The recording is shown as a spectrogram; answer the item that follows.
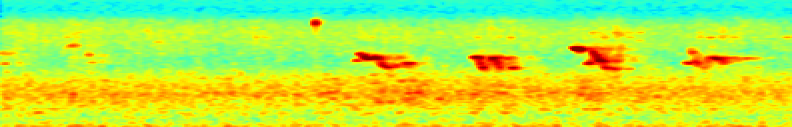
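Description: Small birds such as chickadees chirping near food, heard as four or five short, faint high tweets spaced out over steady outdoor background noise.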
